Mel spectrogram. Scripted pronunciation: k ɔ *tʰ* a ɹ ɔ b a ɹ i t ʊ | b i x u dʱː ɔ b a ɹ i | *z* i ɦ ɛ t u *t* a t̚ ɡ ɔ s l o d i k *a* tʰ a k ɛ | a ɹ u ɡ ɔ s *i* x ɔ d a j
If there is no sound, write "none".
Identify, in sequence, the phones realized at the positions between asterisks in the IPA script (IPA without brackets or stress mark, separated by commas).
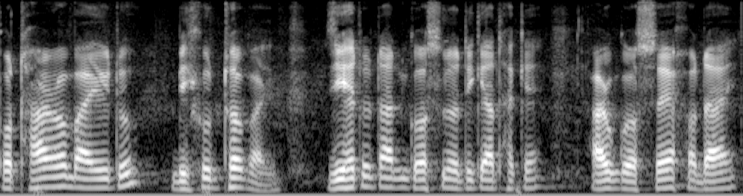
tʰ, z, t, a, ɛ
